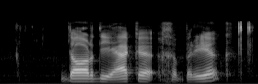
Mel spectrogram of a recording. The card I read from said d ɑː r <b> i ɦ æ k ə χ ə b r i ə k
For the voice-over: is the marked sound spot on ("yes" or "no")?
no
